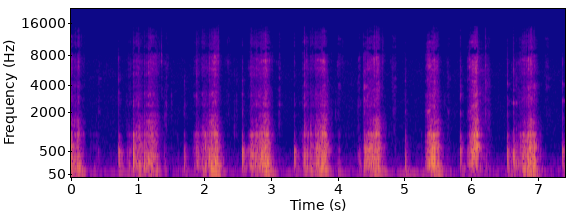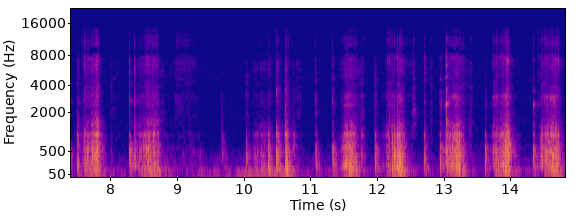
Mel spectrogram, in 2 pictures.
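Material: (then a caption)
Soap. A metal blade repeatedly scrapes and shaves the cut end of a solid white bar of soap held by fingertips, leaving a pile of shavings beside it. Each stroke makes a short, dry rasping scrape with a bright, gritty texture, in a steady series with a brief lull partway through.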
